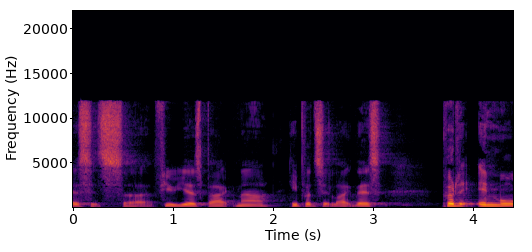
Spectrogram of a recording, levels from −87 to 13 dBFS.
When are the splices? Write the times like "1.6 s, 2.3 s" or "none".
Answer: none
